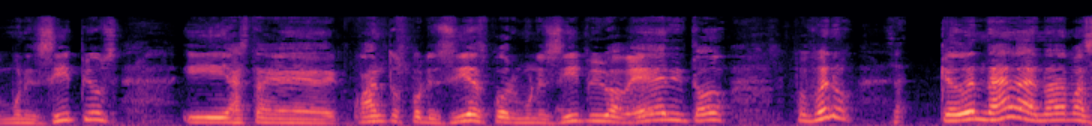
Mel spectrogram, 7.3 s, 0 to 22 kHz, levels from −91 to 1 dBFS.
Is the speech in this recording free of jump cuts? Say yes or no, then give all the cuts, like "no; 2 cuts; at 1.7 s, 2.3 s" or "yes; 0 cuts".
yes; 0 cuts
